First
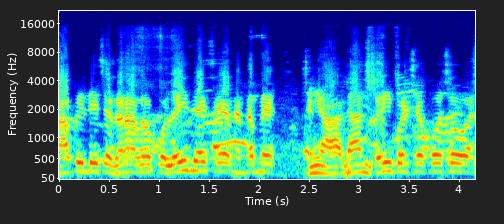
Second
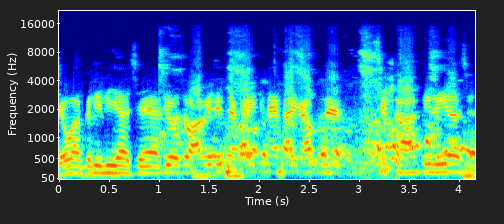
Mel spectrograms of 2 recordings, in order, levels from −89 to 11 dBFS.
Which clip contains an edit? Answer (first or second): second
